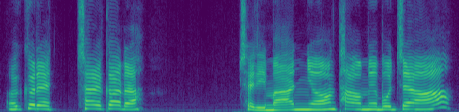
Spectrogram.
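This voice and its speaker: A man voicing an older woman, a soft-spoken, doting mother-in-law. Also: high-pitched, takes it slowly, clean tone, no echo, clean studio sound, voice pushed up, exaggerated voice.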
